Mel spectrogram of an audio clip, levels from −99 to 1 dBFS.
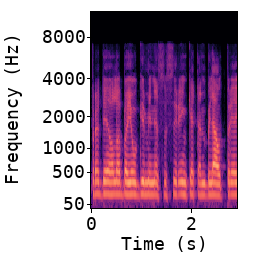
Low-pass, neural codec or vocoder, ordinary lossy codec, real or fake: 7.2 kHz; codec, 16 kHz, 4 kbps, X-Codec, HuBERT features, trained on LibriSpeech; Opus, 64 kbps; fake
